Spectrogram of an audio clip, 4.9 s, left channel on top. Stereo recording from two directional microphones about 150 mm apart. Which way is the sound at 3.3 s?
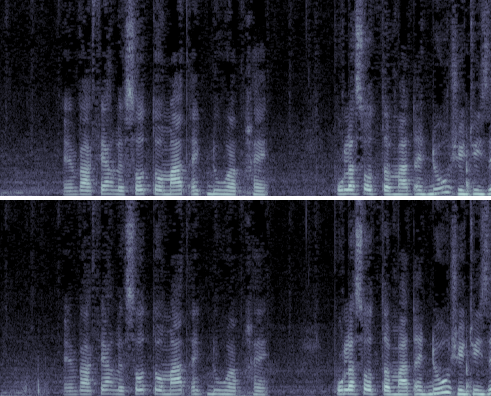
35° right (ahead or behind).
